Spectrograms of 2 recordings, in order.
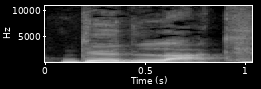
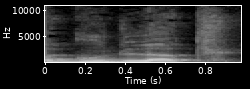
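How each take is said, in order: First: "luck" with a short open "a" sound, like "lak"; "Good luck" said the English way, "lak"; correct pronunciation. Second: "luck" said like French "lok"; "good luck" with a French "o" in "luck"; wrong pronunciation. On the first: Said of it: "Et pas good luck". ("luck" prononcé "lak", à l'anglaise) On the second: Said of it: "Et pas good luck. Non". ("luck" prononcé "lok", à la française) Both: Shown as a demonstration.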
